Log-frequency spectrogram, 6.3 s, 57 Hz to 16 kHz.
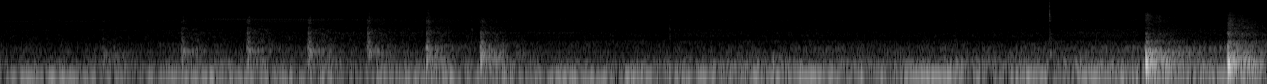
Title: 2022 Mitsubishi Outlander rattling sound on cluster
